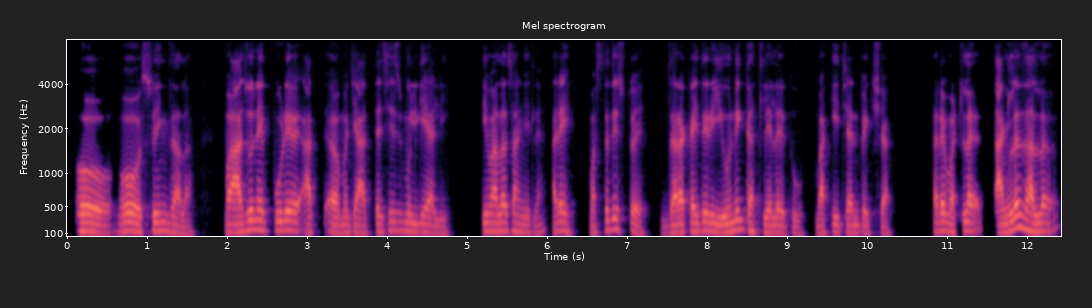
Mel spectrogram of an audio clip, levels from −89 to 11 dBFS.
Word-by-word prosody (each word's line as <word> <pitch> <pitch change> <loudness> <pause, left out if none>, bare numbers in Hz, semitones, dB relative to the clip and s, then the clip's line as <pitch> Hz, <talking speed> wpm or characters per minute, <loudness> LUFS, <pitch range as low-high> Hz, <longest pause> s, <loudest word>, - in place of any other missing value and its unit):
हो, 120 -5 +4
हो 130 -1 +4
स्विंग 130 +2 -2
झाला. 100 -4 -3 0.4
मग 120 - +3
अजून 145 +5 +3
एक 145 -1 0
पुढे 140 0 +3
आत 115 0 -4
अ, 115 -1 +1
म्हणजे 110 +1 -3
आत्याचीच 120 +6 -3
मुलगी 125 -2 -2
आली. 100 -3 -2 0.5
ती 130 - 0
मला 130 +1 +2
सांगितल्या, 115 -4 -5
"अरे, 135 -1 +1 0.3
मस्त 110 +5 -4
दिसतोय 155 -9 -2 0.3
जरा 110 +2 +5
काहीतरी 125 +2 +1
युनिक 130 +6 +1
घातलेलं 110 -3 0
आहे 110 - -1
तू 95 -3 -10 0.2
बाकीच्यांपेक्षा." 110 0 -3 0.6
अरे 135 - +3
म्हटलं, 130 +2 +1 0.2
चांगलं 125 - +5
झालं, 130 -4 +4
120 Hz, 150 wpm, -24 LUFS, 110-135 Hz, 0.6 s, जरा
